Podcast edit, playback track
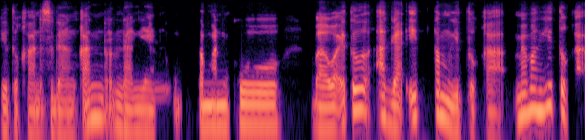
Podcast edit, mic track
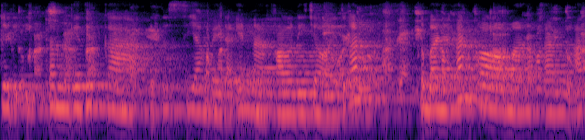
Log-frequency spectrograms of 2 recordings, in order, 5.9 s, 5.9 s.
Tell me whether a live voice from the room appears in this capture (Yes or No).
Yes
